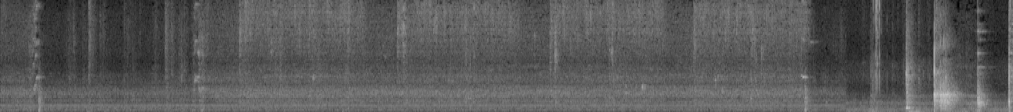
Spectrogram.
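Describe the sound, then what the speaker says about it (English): Steady rushing of tap water pouring into a container for wheat paste, continuous for several seconds, then a few clunks and splashes as the flow stops. "Now what I'm gonna do is fill this up with some water"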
